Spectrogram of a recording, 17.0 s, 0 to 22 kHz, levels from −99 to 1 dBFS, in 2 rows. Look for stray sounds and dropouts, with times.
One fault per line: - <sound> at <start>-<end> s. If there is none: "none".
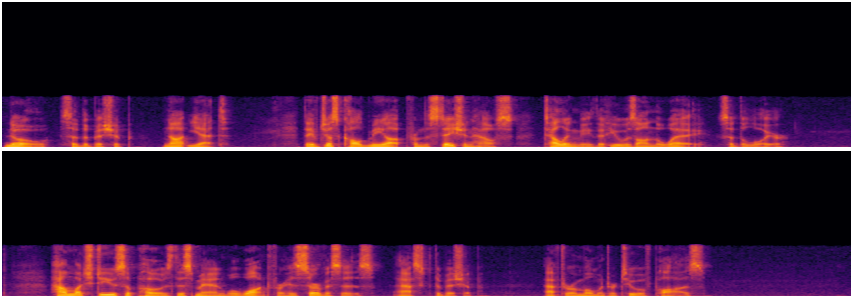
none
